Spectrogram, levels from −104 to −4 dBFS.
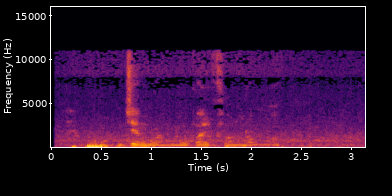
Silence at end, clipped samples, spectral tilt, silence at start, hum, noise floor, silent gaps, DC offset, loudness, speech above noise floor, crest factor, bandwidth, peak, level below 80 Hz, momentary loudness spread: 0 s; under 0.1%; -6.5 dB/octave; 0.1 s; none; -47 dBFS; none; under 0.1%; -28 LUFS; 16 dB; 22 dB; 11.5 kHz; -6 dBFS; -34 dBFS; 24 LU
